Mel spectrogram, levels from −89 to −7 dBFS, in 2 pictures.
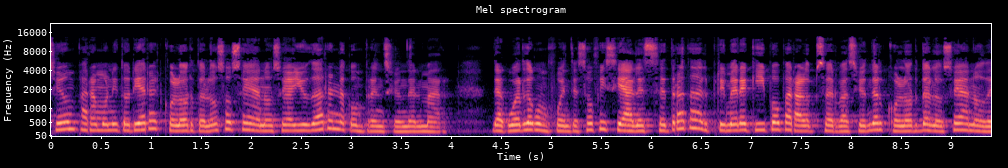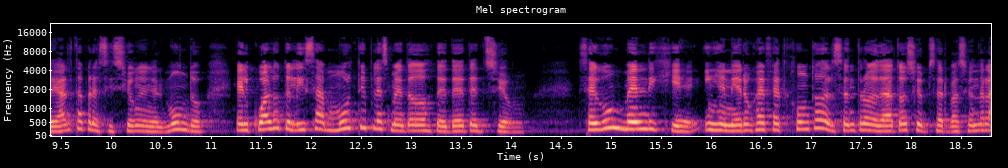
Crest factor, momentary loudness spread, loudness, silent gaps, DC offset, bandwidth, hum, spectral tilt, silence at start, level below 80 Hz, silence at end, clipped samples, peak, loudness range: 20 dB; 7 LU; -26 LUFS; none; under 0.1%; 13.5 kHz; none; -4 dB/octave; 0 s; -76 dBFS; 0 s; under 0.1%; -6 dBFS; 3 LU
